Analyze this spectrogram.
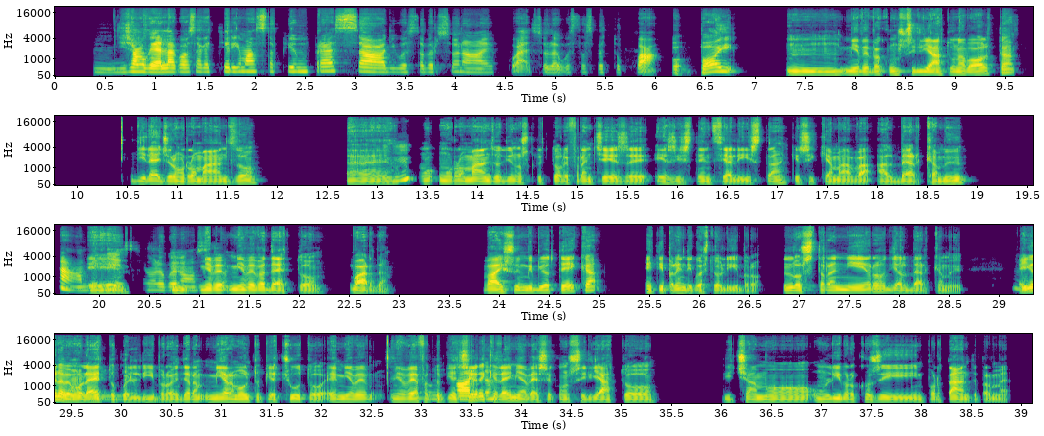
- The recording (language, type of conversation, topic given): Italian, podcast, Quale insegnante ti ha segnato di più e perché?
- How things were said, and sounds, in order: tsk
